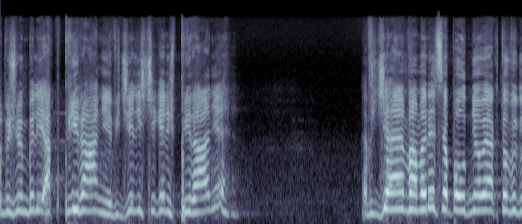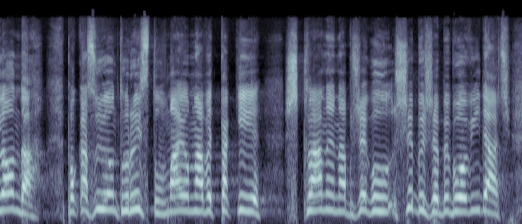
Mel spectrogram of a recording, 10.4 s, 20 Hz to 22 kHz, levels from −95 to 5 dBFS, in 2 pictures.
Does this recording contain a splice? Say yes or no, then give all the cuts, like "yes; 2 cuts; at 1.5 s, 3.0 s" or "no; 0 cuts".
no; 0 cuts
